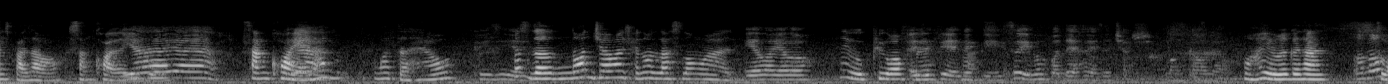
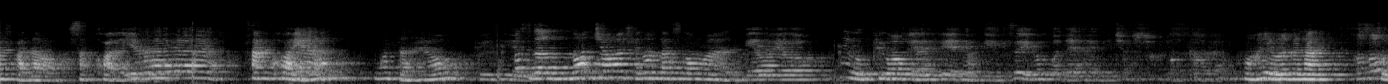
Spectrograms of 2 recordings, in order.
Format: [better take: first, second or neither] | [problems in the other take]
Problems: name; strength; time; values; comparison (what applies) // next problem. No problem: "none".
first | noise reduction (neural separator model SepFormer DNS4)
